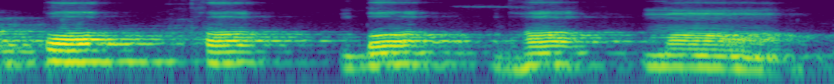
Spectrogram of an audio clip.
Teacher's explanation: প হলো অষ্ঠ ধ্বনি ঠোঁট এর উচ্চারণ স্থান অষ্ঠ বা ঠোঁট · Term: ঠোঁট ধ্বনি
